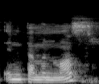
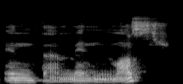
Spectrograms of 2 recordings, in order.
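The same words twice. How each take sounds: First: Said in the usual way. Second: "أنت من مصر" slowed down, softer and lower. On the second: Shown as a demonstration. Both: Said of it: "Are you from Egypt?".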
